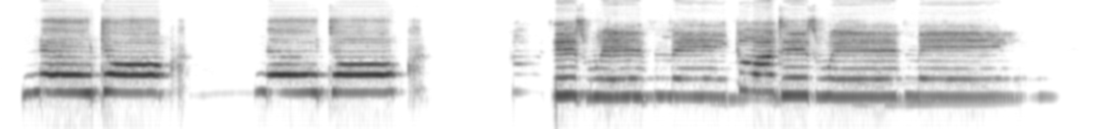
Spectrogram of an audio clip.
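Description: A woman and a young child singing a simple call-and-response song unaccompanied: two short phrases of two held notes each, then a longer phrase of several held notes.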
